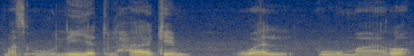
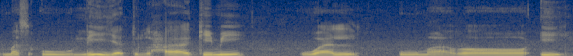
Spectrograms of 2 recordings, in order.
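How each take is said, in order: First: Said in the usual way. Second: "hakimi" and "umarai" with final i sounded; full case endings. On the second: Shown as a demonstration. Teacher shows students how the vowel marks read, endings fully voiced. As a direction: draw out "umarai", voicing its closing i. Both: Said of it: "baris dia macam tu".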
